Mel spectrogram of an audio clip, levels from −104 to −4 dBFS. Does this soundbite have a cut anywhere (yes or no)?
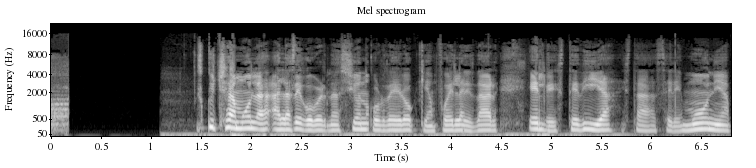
yes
